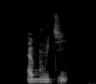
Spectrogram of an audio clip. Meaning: past participle of aboutir
- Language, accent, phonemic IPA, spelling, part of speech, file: French, France, /a.bu.ti/, abouti, verb, LL-Q150 (fra)-abouti.wav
